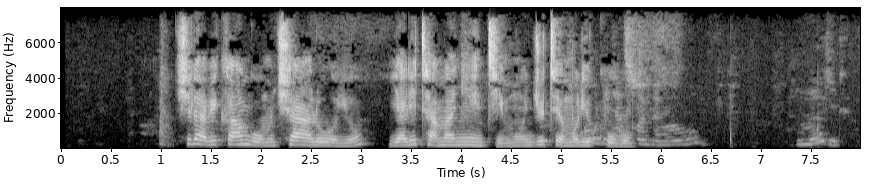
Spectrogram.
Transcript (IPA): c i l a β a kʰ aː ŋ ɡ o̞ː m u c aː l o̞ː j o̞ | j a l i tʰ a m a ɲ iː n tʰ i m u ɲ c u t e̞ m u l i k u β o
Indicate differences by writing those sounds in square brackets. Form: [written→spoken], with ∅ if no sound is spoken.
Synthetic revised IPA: c i l a β [a→i] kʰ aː ŋ ɡ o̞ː m u c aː l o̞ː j o̞ | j a l i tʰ a m a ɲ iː n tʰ i m u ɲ [c→ɟ] u t e̞ m u l i k u β o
